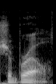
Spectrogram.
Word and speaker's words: Chabral: And I said, "Well, it's spelled Chabral, but it's pronounced Chabrel. So turn that last A into an E."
